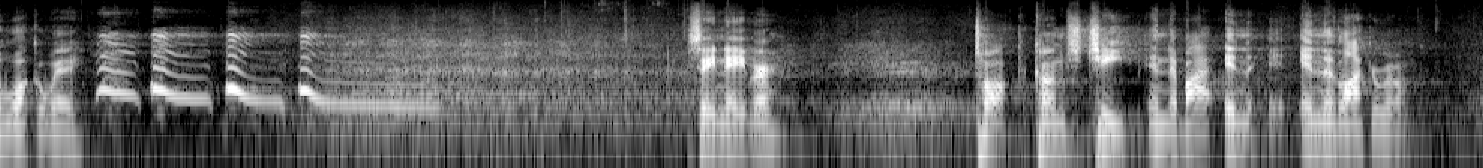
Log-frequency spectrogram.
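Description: A man preaches with emphasis into a microphone, echoing in a large hall.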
